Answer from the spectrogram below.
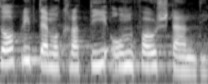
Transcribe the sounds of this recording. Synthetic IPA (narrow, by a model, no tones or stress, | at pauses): oːbliʋd̪ɛmʊkʰɾɑt̪iːʔɔnfɔʉʃʈɛnd̪ɪ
